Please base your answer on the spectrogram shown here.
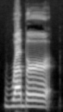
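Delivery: ordinary delivery, nothing marked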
